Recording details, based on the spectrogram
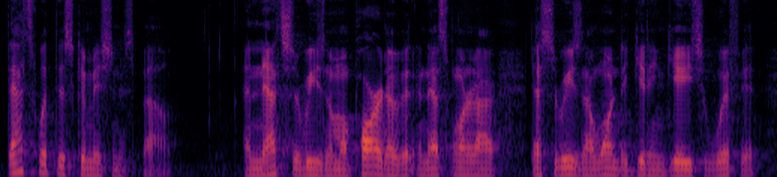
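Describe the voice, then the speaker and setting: A middle-aged man giving earnest, halting remarks as a commission member at a city council meeting, with frequent restarts. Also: mid-range voice, steady tone.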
